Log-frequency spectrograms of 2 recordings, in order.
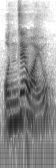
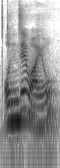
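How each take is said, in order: No difference in how they are said.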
